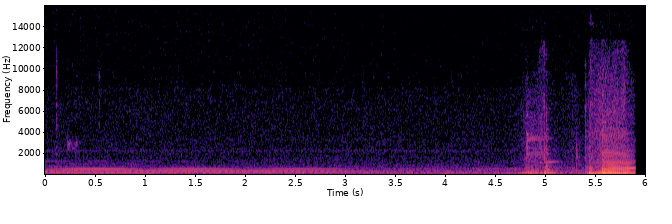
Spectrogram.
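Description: Very faint closing of a guitar-and-banjo instrumental: a held chord slowly dies away, then two brief louder bursts near the end before the sound cuts off.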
